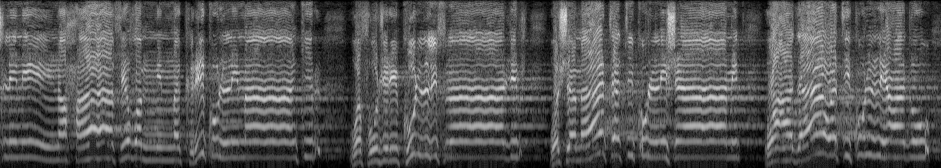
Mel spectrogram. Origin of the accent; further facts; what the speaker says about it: Egypt; اللهم إننا نحب بلدنا مصر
